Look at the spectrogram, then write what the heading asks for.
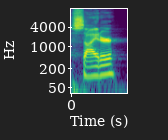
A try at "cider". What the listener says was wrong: like the way you say cider. Cider. It's like you're saying S-I-D-R, like cider. Try again.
